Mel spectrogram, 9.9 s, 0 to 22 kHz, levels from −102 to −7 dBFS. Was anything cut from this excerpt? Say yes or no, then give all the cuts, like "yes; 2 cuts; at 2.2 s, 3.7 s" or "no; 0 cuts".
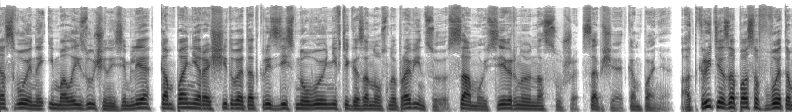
yes; 1 cut; at 8.5 s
